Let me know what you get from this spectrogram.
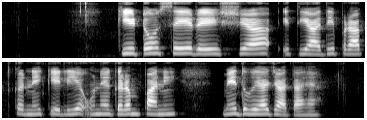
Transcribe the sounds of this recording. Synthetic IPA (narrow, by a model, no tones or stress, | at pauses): kiːʈõseɾeːʃjaɪt̪ɪjɦaːd̪ipɾaːp̚t̪kɐɾnekelieʔʊ̰nɦẽɡɐɾəmpaːni | mẽd̪ʱoːjad͡ʒaːt̪aɦɛː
